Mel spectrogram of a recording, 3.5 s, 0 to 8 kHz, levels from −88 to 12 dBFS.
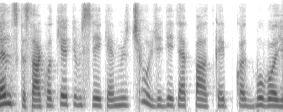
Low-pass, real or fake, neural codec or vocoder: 7.2 kHz; fake; codec, 16 kHz in and 24 kHz out, 0.6 kbps, FocalCodec, streaming, 2048 codes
